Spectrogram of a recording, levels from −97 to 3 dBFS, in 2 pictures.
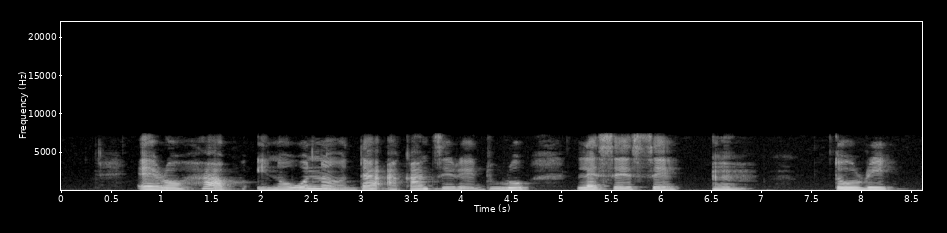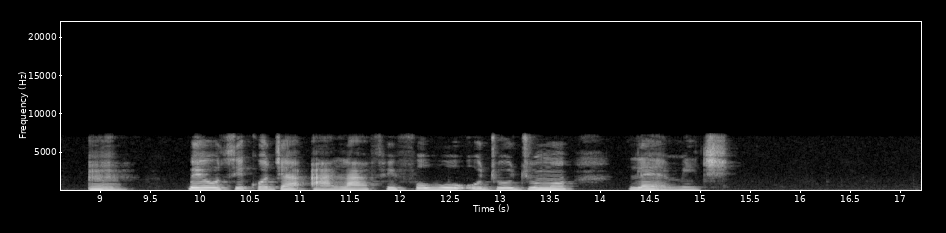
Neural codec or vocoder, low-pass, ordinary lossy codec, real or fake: none; 7.2 kHz; none; real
